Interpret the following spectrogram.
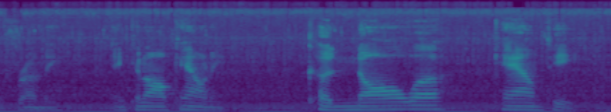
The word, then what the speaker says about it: Kanawha: across the river from me in kanawha county canala county it's pronounced canal okay it might be spelled cano wall it's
